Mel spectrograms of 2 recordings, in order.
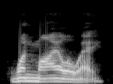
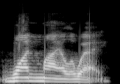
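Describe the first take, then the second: First: The word mile carries the stress. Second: The word one carries the stress. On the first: This is how an Australian says it. "They emphasize the word mile" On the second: This is how an American says it. "You emphasize one"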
